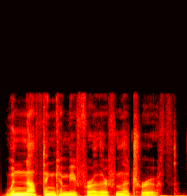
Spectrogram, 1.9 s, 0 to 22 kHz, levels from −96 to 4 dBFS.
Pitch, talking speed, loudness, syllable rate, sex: 125 Hz, 255 wpm, -20 LUFS, 6.1 syllables/s, male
